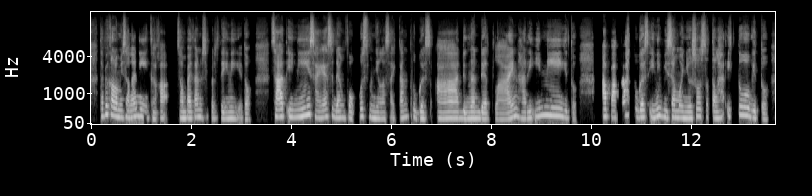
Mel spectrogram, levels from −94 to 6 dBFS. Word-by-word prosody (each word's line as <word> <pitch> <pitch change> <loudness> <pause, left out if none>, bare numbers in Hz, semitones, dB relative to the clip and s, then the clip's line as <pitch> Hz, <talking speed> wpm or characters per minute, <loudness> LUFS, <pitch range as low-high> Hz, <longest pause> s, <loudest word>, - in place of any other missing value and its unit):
Tapi 210 +5 -3
kalau 225 -4 +5
misalnya 185 0 0
nih, 185 -5 -2
Kakak 160 +2 -3
sampaikan 170 +3 0
seperti 165 -3 -6
ini 165 +1 -4
gitu. 145 -1 -5 0.4
"Saat 205 0 +5
ini 205 +6 +2
saya 185 -6 +2
sedang 185 -4 -1
fokus 210 +5 -3
menyelesaikan 165 +3 -4
tugas 170 -4 -2 0.2
A 165 +1 +3
dengan 165 0 +1
deadline 155 +4 0
hari 165 0 -3
ini 225 -2 +1
gitu. 175 - -10 0.5
Apakah 205 +2 +3
tugas 190 -1 +1
ini 190 +5 0
bisa 190 -3 +2
menyusul 175 +3 +1
setelah 185 -3 -2
itu?" 240 +3 0
Gitu. 155 -5 -4
180 Hz, 130 wpm, -23 LUFS, 165-205 Hz, 0.5 s, kalau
